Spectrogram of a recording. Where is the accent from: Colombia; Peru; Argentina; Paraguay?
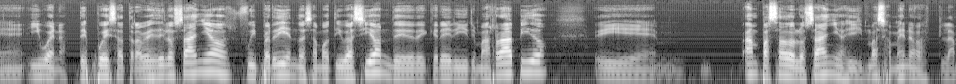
Argentina; Buenos Aires Province; now in Claromecó, Argentina; Mira, yo soy de La Barría. Soy de La Barría y dejé de hacer deporte porque me fui a vivir a Capital, me fui a estudiar allá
